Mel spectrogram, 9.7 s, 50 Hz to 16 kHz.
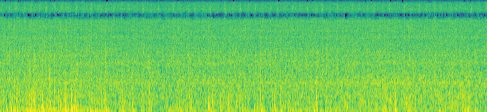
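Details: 2012 Western Star 4900FA with a DD15 diesel (475 hp, 13-speed manual) at raised idle. Steady, even low rumble with light clatter and no knocks or misses. Normal high idle.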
